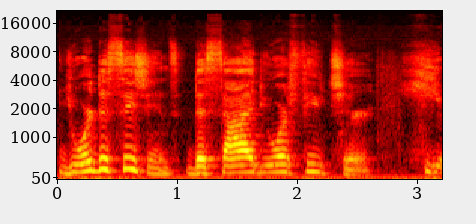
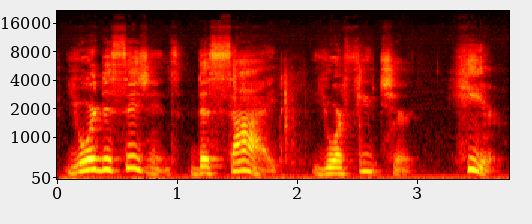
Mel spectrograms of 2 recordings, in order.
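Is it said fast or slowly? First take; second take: fast; slowly. First: It is said fast. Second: It is said slowly.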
